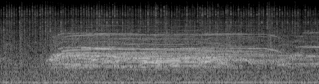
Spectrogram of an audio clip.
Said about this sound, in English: I don't know if you can even hear me over all the screaming.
